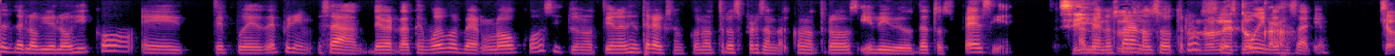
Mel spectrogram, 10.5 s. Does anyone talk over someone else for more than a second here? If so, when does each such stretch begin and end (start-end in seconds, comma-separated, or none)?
8.1-9.8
